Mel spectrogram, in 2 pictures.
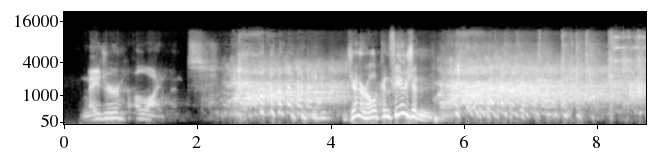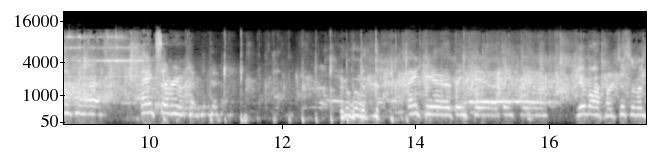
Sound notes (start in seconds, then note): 5.9 ringing the bell; 10.8 applause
